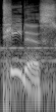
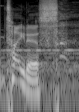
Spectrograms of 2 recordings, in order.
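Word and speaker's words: Tidus: spoken and so I learned that it's actually pronounced Titus which sounds bad so I'm gonna continue to call him Titus because that's a real name yes all the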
